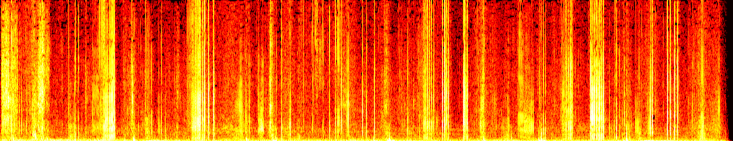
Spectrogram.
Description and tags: boots leather bend creaking squeeze
Bending my shoes and record it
